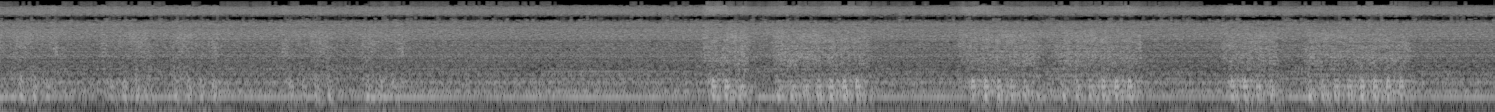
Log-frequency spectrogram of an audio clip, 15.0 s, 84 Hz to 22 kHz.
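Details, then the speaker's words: OBM surface grinder attachment with 90 durometer wheel on a 2x72 belt grinder, flattening a blade side: steady even abrasive hiss over constant motor hum, no catching or chatter; normal clean surface grinding. "So I'm going to crank it up and get this side flat and just show you guys what it looks like."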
